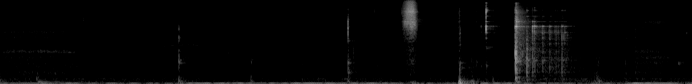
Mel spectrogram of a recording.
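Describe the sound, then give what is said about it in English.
A drink bottle being opened: a few small clicks and metallic clinks, a brief hissing burst, then a sharp crack of the cap, fairly quiet, with no talking. “It might sound like bad for now, but I have to kind of open this”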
